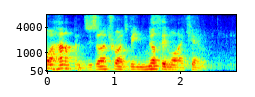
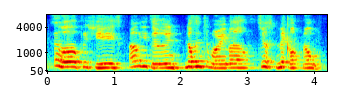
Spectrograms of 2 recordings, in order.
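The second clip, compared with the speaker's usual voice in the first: squeaky high cartoon voice for the fishies; silly fish voice; 8 semitones higher than usual. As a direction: pitch it way up like a tiny fish. Greeting the fish tank.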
